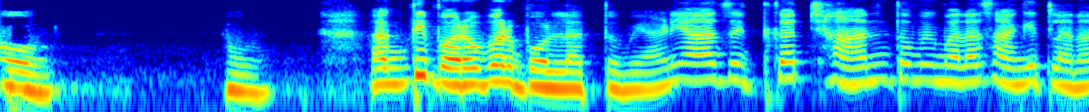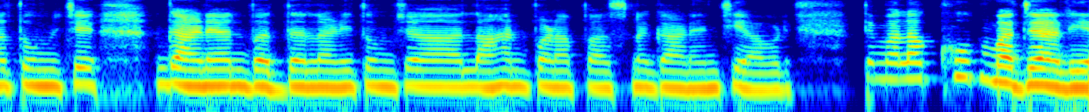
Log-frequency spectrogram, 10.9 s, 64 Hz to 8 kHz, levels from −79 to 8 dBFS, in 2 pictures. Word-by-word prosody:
हो. 190 Hz, -3 st, +5 dB, 1.0 s
हो. 170 Hz, -, +2 dB, 0.7 s
अगदी 215 Hz, +8 st, +6 dB
बरोबर 215 Hz, +2 st, +7 dB
बोललात 185 Hz, -2 st, +4 dB
तुम्ही 175 Hz, -1 st, -1 dB
आणि 220 Hz, +6 st, -4 dB
आज 260 Hz, 0 st, -1 dB
इतका 260 Hz, +3 st, -2 dB
छान 220 Hz, +2 st, -1 dB
तुम्ही 250 Hz, -1 st, -7 dB
मला 230 Hz, +1 st, -1 dB
सांगितलं 220 Hz, -3 st, -2 dB
ना, 195 Hz, -, -1 dB
तुमचे 205 Hz, +1 st, -1 dB, 0.4 s
गाण्यांबद्दल 195 Hz, -2 st, +2 dB
आणि 190 Hz, 0 st, 0 dB
तुमच्या 200 Hz, 0 st, -3 dB, 0.2 s
लहानपणापासून 190 Hz, -1 st, -3 dB
गाण्यांची 185 Hz, +1 st, -2 dB
आवड, 170 Hz, 0 st, -7 dB, 0.4 s
ते 270 Hz, -, -8 dB
मला 265 Hz, +1 st, +1 dB
खूप 290 Hz, -2 st, -5 dB
मजा 210 Hz, -1 st, +7 dB
आली 185 Hz, -1 st, +3 dB
200 Hz, 145 wpm, -20 LUFS, 185-220 Hz, 1.0 s, बरोबर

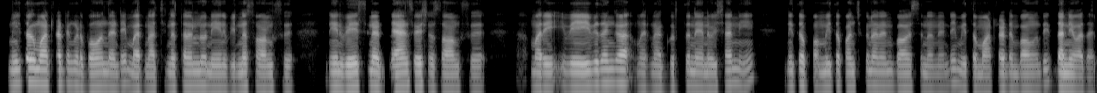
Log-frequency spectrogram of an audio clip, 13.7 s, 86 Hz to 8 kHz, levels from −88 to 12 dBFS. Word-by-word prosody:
మీతో 135 Hz, +2 st, +4 dB
మాట్లాడటం 135 Hz, 0 st, +2 dB
కూడా 120 Hz, -, -2 dB
బావుందండి. 120 Hz, +1 st, +1 dB
మరి 110 Hz, 0 st, +3 dB
నా 110 Hz, -, +2 dB
చిన్నతనంలో 125 Hz, +1 st, -1 dB
నేను 115 Hz, 0 st, -1 dB
విన్న 115 Hz, +2 st, 0 dB
సాంగ్స్, 110 Hz, -1 st, -2 dB, 0.5 s
నేను 120 Hz, -1 st, +2 dB
వేసిన 120 Hz, +2 st, +4 dB, 0.3 s
డాన్సేసిన 120 Hz, 0 st, +4 dB
సాంగ్స్, 110 Hz, 0 st, -2 dB, 0.8 s
మరి 120 Hz, 0 st, +3 dB, 0.2 s
ఇవి 125 Hz, 0 st, 0 dB
ఏ -, -, +7 dB
విధంగా 140 Hz, 0 st, +3 dB, 0.2 s
మరి 115 Hz, -1 st, -8 dB
నాకు 110 Hz, -1 st, -5 dB
గుర్తున్నాయి 120 Hz, 0 st, -4 dB
అనే 115 Hz, -, -3 dB
విషయాన్ని 130 Hz, +2 st, -3 dB, 0.5 s
మీతో 125 Hz, +1 st, 0 dB
పం -, -, -5 dB
మీతో 125 Hz, +1 st, -2 dB
పంచుకున్నానని 125 Hz, 0 st, -4 dB
భావిస్తున్నానండి. 115 Hz, +1 st, -6 dB
మీతో 115 Hz, -1 st, -5 dB
మాట్లాడటం 115 Hz, +1 st, -3 dB
బావుంది. 110 Hz, +5 st, -2 dB, 0.2 s
ధన్యవాదాలు. 110 Hz, -3 st, +1 dB
120 Hz, 140 wpm, -26 LUFS, 115-125 Hz, 0.8 s, ఏ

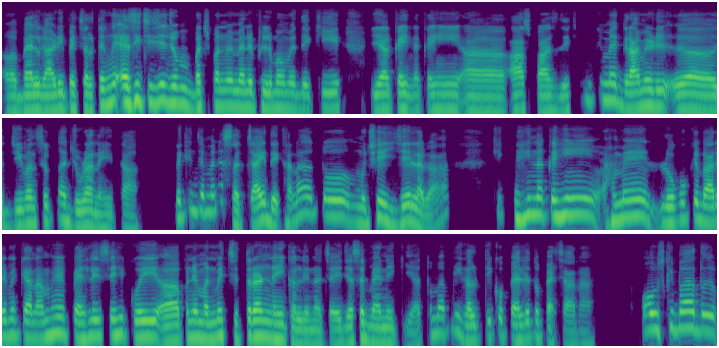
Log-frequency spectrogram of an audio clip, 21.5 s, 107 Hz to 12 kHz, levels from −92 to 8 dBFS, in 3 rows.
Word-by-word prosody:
बेलगाड़ी 120 Hz, +2 st, +2 dB
पे 130 Hz, -, 0 dB
चलते 125 Hz, +3 st, -1 dB
होंगे, 165 Hz, +4 st, +3 dB
ऐसी 175 Hz, +2 st, +7 dB
चीज़ें 180 Hz, +2 st, +1 dB
जो 175 Hz, 0 st, +3 dB
बचपन 145 Hz, +3 st, -1 dB
में 150 Hz, 0 st, +1 dB
मैंने 140 Hz, -1 st, +2 dB
फ़िल्मों 135 Hz, 0 st, 0 dB
में 130 Hz, -1 st, -3 dB
देखी 130 Hz, +2 st, -4 dB, 0.3 s
या 125 Hz, 0 st, +2 dB
कहीं 130 Hz, -1 st, +2 dB
न -, -, -4 dB
कहीं 125 Hz, 0 st, -3 dB
अ, -, -, -7 dB, 0.5 s
आस-पास 120 Hz, -2 st, -1 dB
देखी 115 Hz, +6 st, -8 dB
क्योंकि 195 Hz, +1 st, -11 dB
मैं 190 Hz, -5 st, 0 dB
ग्रामीण 140 Hz, +3 st, +3 dB
अ, 125 Hz, -1 st, +2 dB
जीवन 130 Hz, +5 st, -1 dB
से 150 Hz, -, -5 dB
उतना 165 Hz, +2 st, -3 dB
जुड़ा 125 Hz, -3 st, 0 dB
नहीं 105 Hz, -2 st, -5 dB
था। 100 Hz, -1 st, -9 dB, 0.4 s
लेकिन 190 Hz, +7 st, -4 dB
जब 235 Hz, -, -2 dB
मैंने 230 Hz, -, -6 dB
सच्चाई 135 Hz, +5 st, +1 dB
देखा -, -, -2 dB
ना 210 Hz, +5 st, -2 dB
तो 195 Hz, -, +1 dB, 0.3 s
मुझे 140 Hz, +7 st, -1 dB
ये 150 Hz, 0 st, 0 dB
लगा 100 Hz, -9 st, 0 dB, 0.6 s
कि -, -, -18 dB
कहीं 185 Hz, 0 st, 0 dB
न 210 Hz, 0 st, +3 dB
कहीं 205 Hz, +1 st, +2 dB
हमें 185 Hz, +4 st, +1 dB, 0.2 s
लोगों 145 Hz, +4 st, +1 dB
के -, -, +1 dB
बारे 150 Hz, 0 st, +3 dB
में 170 Hz, +1 st, -2 dB
क्या 155 Hz, -2 st, +2 dB
नाम 145 Hz, +4 st, -1 dB
है 185 Hz, 0 st, +1 dB
पहले 160 Hz, +3 st, +1 dB
से 165 Hz, +1 st, -2 dB
ही 180 Hz, -, 0 dB
कोई 160 Hz, +1 st, +4 dB
अपने 135 Hz, +4 st, +2 dB
मन 145 Hz, -2 st, +1 dB
में 160 Hz, +2 st, +2 dB
अ, -, -, -9 dB
चित्रण 160 Hz, +3 st, +4 dB
नहीं 140 Hz, -2 st, +2 dB
कर 120 Hz, -3 st, -3 dB
लेना 110 Hz, -1 st, -2 dB
चाहिए। 110 Hz, +3 st, -3 dB
जैसे 125 Hz, +4 st, +1 dB
मैंने 115 Hz, 0 st, -1 dB
किया 100 Hz, 0 st, -11 dB
तो 175 Hz, -, -10 dB
मैं 180 Hz, 0 st, -1 dB
अपनी 200 Hz, +1 st, -9 dB
गलती 130 Hz, +3 st, -2 dB
को 170 Hz, +2 st, -6 dB
पहले 150 Hz, -2 st, -1 dB
तो 155 Hz, -, -6 dB
पहचाना। 100 Hz, -7 st, -7 dB, 0.5 s
और 215 Hz, +1 st, +4 dB
उसके 215 Hz, +3 st, -3 dB
बाद 230 Hz, -1 st, +3 dB
145 Hz, 220 wpm, -23 LUFS, 125-170 Hz, 0.6 s, ऐसी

